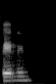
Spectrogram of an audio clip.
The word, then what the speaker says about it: salmon: You put S-A-M-M-O-N. It's salmon. Salmon. – I just have to mentally take the L out. Like you don't pronounce it though.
